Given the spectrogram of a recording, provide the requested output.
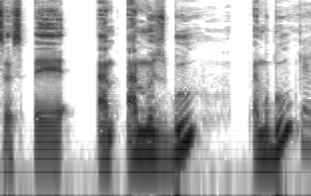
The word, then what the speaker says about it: amuse-bouche: An hors d'oeuvres, I'm going to mispronounce this, a amuse-bouche.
